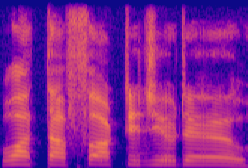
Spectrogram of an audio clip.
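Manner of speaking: heated, angry, accusing tone. In a roleplaying game, a character yells at two companions. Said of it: "And I'm yelling at Bjorndrik and Sokar".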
